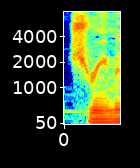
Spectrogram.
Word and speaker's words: Shreem: Shreem is actually pronounced Shreem, where you drag out the middle part to run for the duration of the breath.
